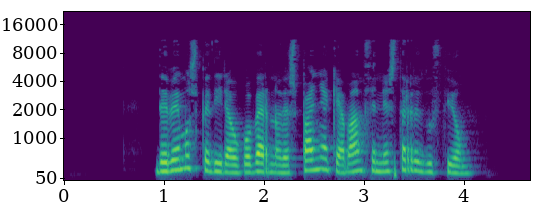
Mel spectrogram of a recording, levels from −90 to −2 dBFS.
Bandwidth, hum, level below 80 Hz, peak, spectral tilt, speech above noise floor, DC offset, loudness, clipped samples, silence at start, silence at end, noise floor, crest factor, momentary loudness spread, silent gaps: 11.5 kHz; none; -72 dBFS; -4 dBFS; -6.5 dB/octave; over 68 dB; under 0.1%; -23 LUFS; under 0.1%; 0.9 s; 0.6 s; under -90 dBFS; 20 dB; 7 LU; none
